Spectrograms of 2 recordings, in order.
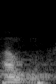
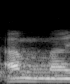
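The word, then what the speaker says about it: عمّ: Seolah-olah mim di tasdid itu mimnya dua, sebetulnya bukan, ya, mimnya satu. Jadi cara bacanya jangan seperti huruf-huruf tasdid yang lain, ada penekanan. Tidak ada penekanan di sini. Mengalir saja.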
